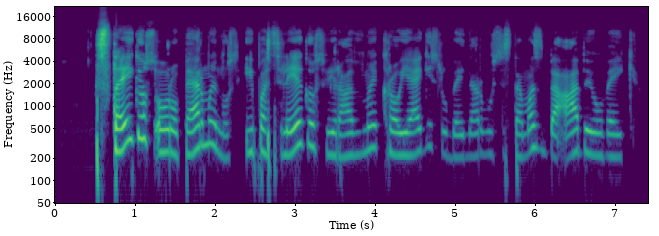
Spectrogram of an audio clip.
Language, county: Lithuanian, Marijampolė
